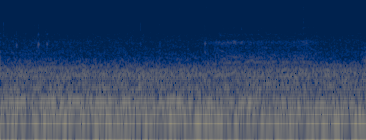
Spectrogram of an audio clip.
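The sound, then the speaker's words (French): A steady, low rumble of road traffic hums on without pause from quite a few cars passing on a nearby road in the countryside, fairly faint and even, with no single car standing out and no voices. “Bon, là, je suis quand même proche d'une route, euh, il y a pas mal de voitures euh, qui défilent j'ai l'impression que je suis tellement habitué au bruit”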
